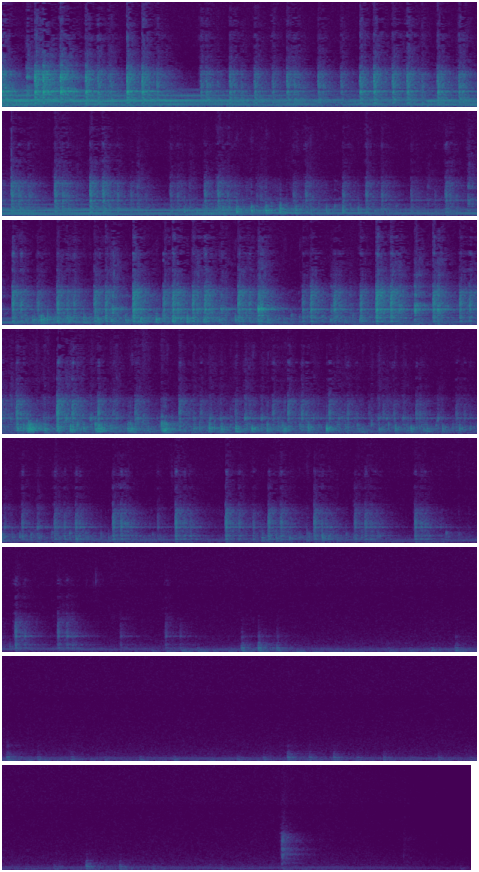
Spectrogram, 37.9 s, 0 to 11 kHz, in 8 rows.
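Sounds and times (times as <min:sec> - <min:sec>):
low ringing tones: 0:00.0 - 0:23.8
percussive piano strikes: 0:00.0 - 0:26.9.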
